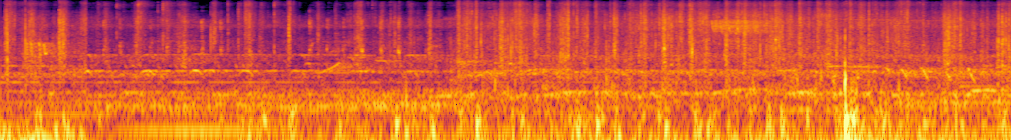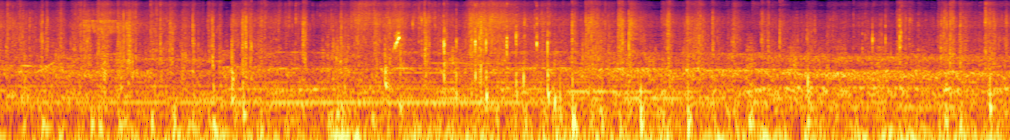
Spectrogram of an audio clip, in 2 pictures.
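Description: Patrol horses walk through Sumatran forest, their hooves tapping and clopping at a moderate distance over a steady bed of outdoor ambience, with an occasional sharper knock standing out.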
